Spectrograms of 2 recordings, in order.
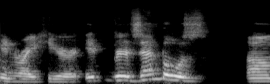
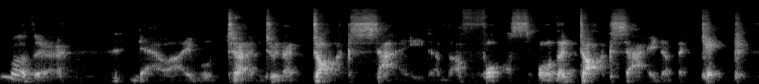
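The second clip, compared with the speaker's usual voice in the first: hissing snake voice; 8 semitones lower, 8 dB quieter than usual. Retold or imitated. Fan voicing Big Mom with a hissing snake voice. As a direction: hiss it out like a sinister serpent. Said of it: "Why did I just go snake".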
